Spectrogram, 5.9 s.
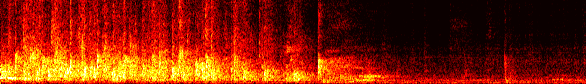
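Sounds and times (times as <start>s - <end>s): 
audience applauding: 0.0s - 3.9s.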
